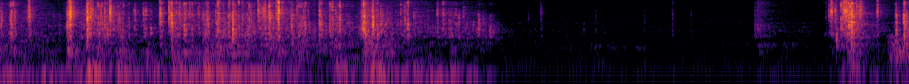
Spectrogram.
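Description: Two-handed fingertip typing on a black plastic full-size computer keyboard produces a rapid, uneven run of bright, sharp key taps. After a couple of seconds the typing stops for a quiet pause with a faint soft sound. A final burst of clicky taps follows.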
